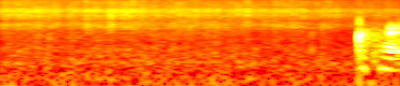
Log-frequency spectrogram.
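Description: A bonfire of brush and a dry Christmas tree burning: a steady hiss with faint crackling.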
